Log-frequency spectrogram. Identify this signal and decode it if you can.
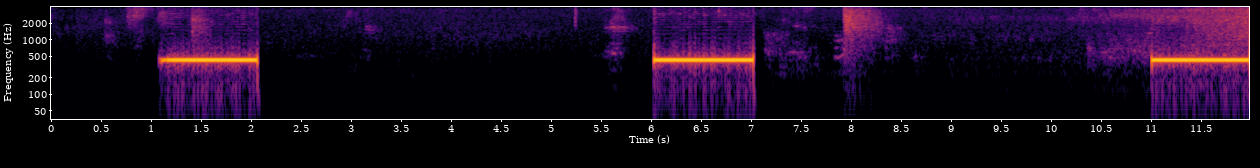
Ringback tone (Europe, 425 Hz), with speech.
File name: out- -2025- - - .51366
